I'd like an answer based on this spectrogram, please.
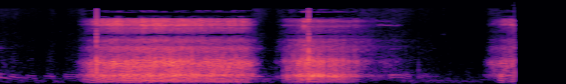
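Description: Very loud, harsh, rattling snores, two long ones and a short third, each filling the breath; heavy snoring.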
